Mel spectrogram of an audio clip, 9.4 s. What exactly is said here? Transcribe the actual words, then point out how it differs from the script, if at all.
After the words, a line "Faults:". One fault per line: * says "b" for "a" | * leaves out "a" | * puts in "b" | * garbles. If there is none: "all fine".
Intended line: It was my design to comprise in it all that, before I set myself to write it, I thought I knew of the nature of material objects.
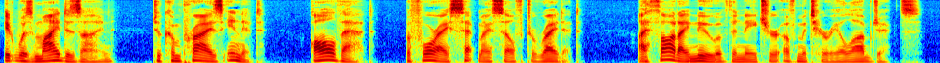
It was my design to comprise in it all that, before I set myself to write it, I thought I knew of the nature of material objects.
Faults:
all fine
